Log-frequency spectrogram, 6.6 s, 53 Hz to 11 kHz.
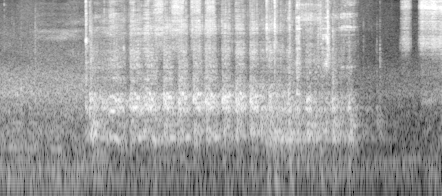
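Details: Ford 8N tractor, still 6-volt, abandoned eight years in storage and started on ether. It catches and runs ragged, loping irregularly, seemingly on only two or three cylinders, then falters before picking up. Oil pressure later reads 20–25 psi.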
